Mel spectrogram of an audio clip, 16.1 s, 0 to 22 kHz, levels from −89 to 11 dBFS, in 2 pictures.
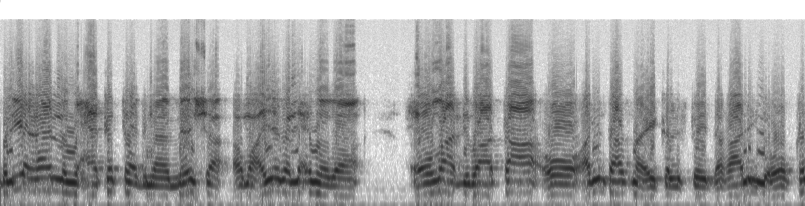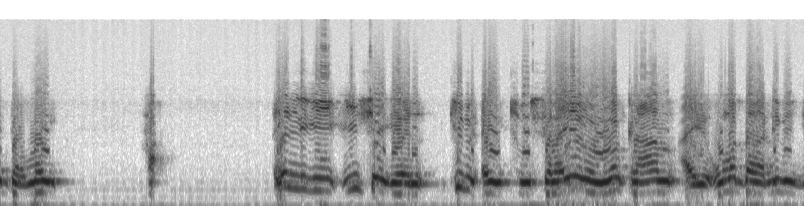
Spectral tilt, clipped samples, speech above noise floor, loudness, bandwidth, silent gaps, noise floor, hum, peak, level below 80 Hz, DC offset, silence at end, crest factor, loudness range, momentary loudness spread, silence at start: -3 dB/octave; under 0.1%; 41 dB; -9 LUFS; 16 kHz; none; -50 dBFS; none; -2 dBFS; -48 dBFS; 0.4%; 0 s; 8 dB; 5 LU; 5 LU; 0 s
